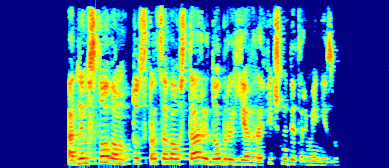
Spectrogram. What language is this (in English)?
Belarusian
